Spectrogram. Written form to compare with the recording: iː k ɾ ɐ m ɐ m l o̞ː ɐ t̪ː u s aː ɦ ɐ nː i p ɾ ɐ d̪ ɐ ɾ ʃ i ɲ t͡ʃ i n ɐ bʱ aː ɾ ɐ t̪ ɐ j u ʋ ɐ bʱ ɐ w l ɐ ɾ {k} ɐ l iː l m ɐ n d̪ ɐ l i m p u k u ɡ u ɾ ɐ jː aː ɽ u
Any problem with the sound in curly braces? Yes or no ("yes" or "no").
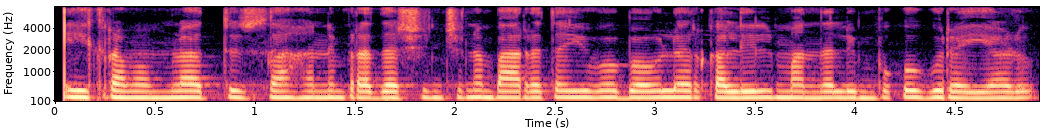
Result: no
